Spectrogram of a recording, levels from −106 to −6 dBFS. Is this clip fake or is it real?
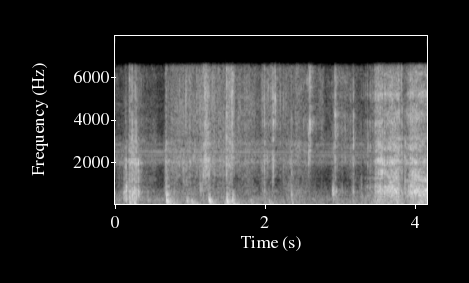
real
